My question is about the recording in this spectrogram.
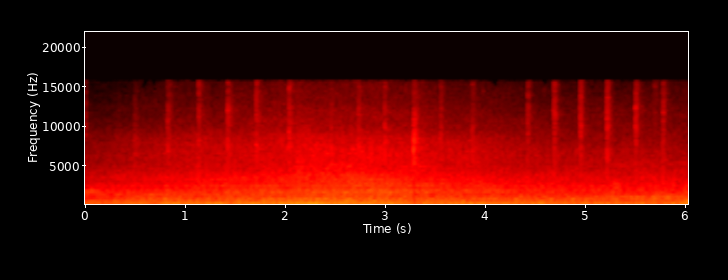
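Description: Street traffic noise: a steady rushing hiss with a vehicle engine's low hum that swells about two seconds in and then eases.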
